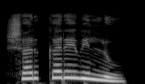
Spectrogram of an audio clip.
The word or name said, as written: ಶರ್ಕರೆವಿಲ್ಲು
